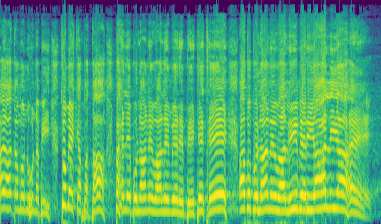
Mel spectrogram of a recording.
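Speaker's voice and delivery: loud grieving cry; rising, tearful lament; weeping. Acted. Ali answers the prophets, loud and weeping. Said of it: "रोकर कहा".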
